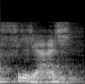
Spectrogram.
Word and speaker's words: Figliaghi: É um nome, nome italiano, então se pronuncia filhagem.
